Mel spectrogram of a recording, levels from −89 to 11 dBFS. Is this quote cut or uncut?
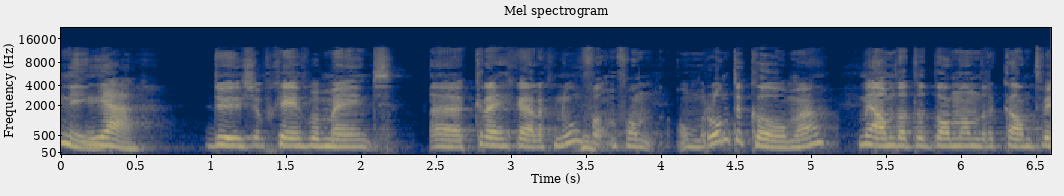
cut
